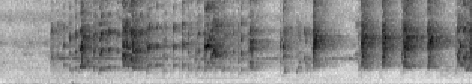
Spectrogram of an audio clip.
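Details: After a brief near-silence, relaxed pet lovebirds break into sharp, high chirps, first in overlapping runs and then in separate piercing notes spaced about a third of a second apart.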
